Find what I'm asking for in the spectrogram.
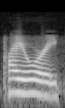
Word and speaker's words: Priore: Priore.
